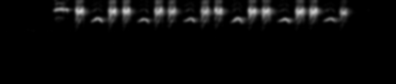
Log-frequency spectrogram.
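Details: Cinereous tit singing for songbird tutoring: after a brief quiet start, around three seconds of rapid, ringing high chirps, each followed by a shorter lower slurred note, repeated rhythmically before stopping abruptly.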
